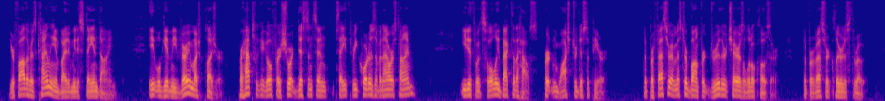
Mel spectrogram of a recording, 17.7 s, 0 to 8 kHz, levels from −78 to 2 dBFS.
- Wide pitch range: No, average, 4.1 semitones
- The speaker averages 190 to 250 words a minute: Yes, fast, 205 wpm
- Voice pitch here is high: No, low, 115 Hz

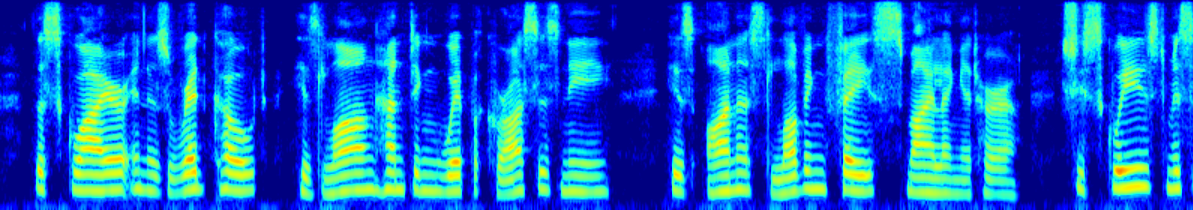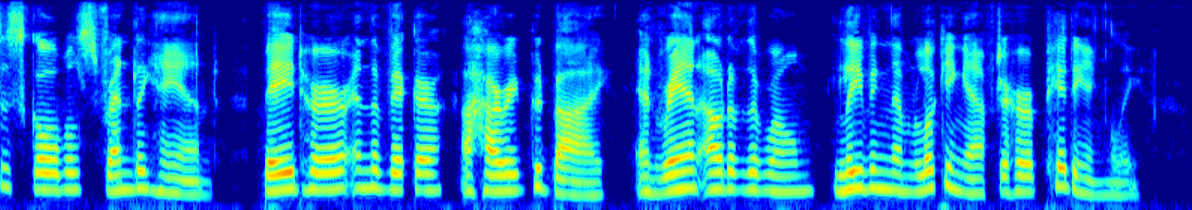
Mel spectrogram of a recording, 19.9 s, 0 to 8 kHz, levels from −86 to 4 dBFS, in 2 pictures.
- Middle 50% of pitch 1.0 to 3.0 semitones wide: Yes, narrow, 2.4 semitones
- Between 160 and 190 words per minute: No, average, 140 wpm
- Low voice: No, high, 190 Hz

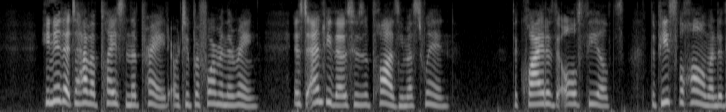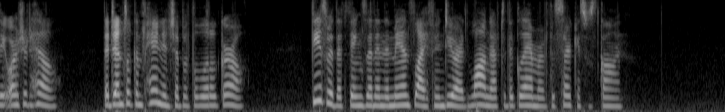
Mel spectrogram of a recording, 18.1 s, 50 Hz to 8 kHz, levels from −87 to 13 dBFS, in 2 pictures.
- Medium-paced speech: No, fast, 210 wpm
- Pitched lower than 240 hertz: No, very high, 250 Hz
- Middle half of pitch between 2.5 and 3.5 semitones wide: Yes, average, 3.1 semitones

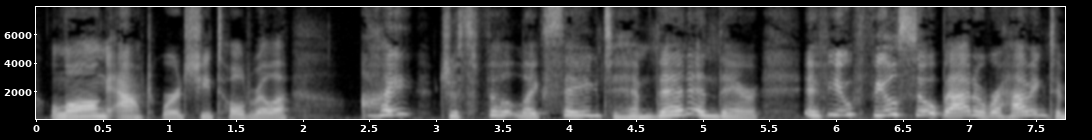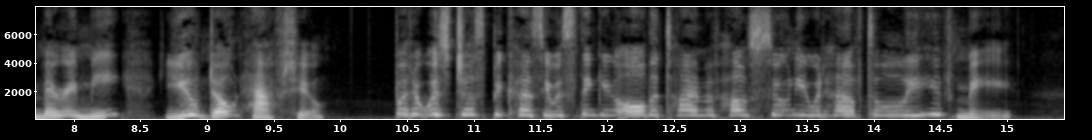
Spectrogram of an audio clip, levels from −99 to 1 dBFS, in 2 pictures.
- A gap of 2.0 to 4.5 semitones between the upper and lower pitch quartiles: No, average, 5.1 semitones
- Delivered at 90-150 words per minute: No, average, 190 wpm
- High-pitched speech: Yes, very high, 310 Hz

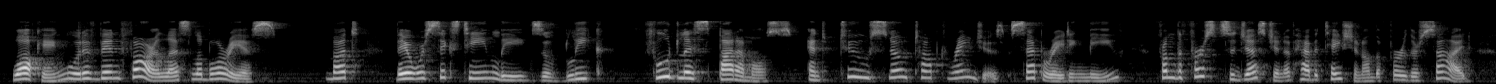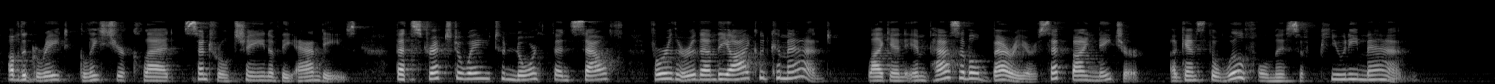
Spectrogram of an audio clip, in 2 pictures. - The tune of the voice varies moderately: No, wide, 7.2 semitones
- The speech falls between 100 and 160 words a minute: Yes, average, 140 wpm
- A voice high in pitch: Yes, high, 225 Hz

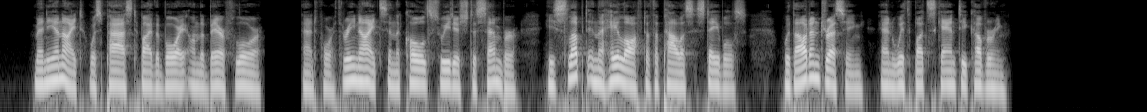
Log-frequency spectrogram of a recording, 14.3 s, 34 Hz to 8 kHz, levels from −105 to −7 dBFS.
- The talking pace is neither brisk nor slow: Yes, average, 160 wpm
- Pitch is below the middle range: Yes, low, 125 Hz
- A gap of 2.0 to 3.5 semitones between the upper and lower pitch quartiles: Yes, narrow, 2.6 semitones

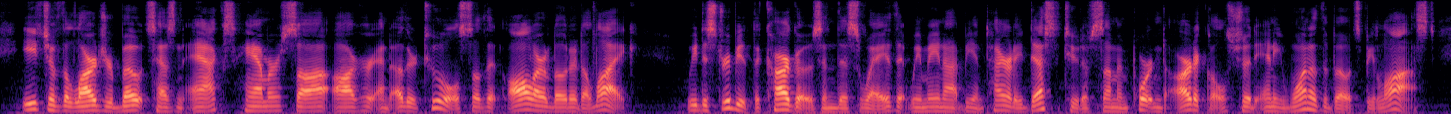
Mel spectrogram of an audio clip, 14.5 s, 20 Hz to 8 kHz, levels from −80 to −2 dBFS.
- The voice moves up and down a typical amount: Yes, average, 3.6 semitones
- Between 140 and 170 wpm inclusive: No, average, 190 wpm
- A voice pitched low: Yes, low, 110 Hz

